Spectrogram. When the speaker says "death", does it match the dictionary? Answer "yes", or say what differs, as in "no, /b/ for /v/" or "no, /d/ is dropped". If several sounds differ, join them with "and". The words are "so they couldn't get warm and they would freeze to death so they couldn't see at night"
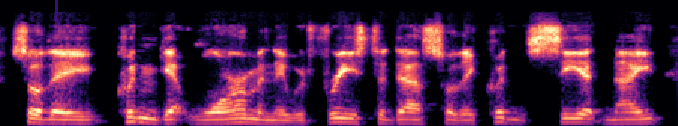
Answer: yes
